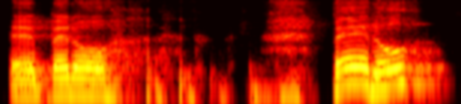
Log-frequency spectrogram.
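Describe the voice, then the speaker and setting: A male pastor teaching a Bible lesson in church. His voice sits a little high, yet it has a mellow, warm tone. He keeps putting rhetorical questions to his listeners. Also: expressive, extremely slow.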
